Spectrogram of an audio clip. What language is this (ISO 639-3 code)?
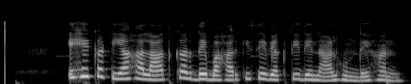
pan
